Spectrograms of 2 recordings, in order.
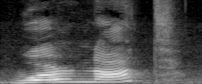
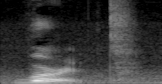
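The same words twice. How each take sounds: First: Were not, both words said out clearly, not rising; teacher spelling out the full negative to students, slowly and clearly; full form. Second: Weren't, clipped to one syllable, falling; teacher showing students the short form, quick and falling; contracted form. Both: Shown as a demonstration.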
